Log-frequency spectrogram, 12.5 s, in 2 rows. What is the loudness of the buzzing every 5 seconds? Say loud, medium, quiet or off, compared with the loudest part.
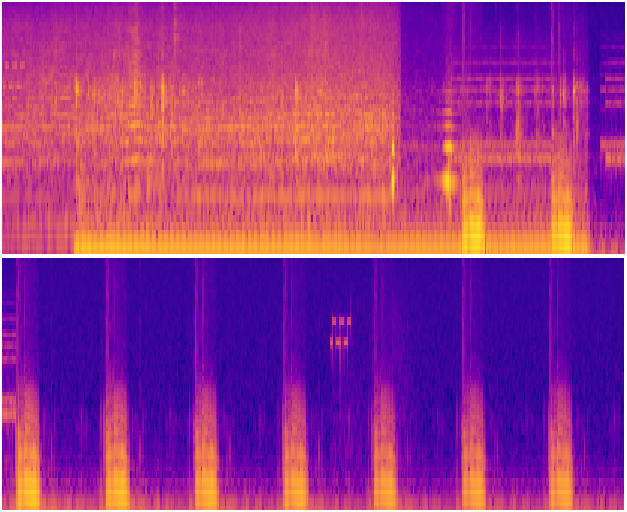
loud, medium, medium.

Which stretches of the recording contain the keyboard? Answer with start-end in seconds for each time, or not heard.
0.7-5.9.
